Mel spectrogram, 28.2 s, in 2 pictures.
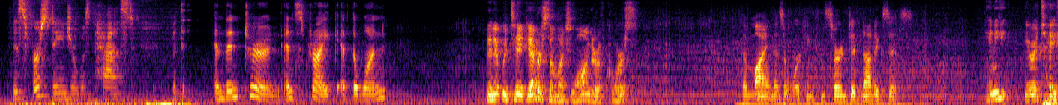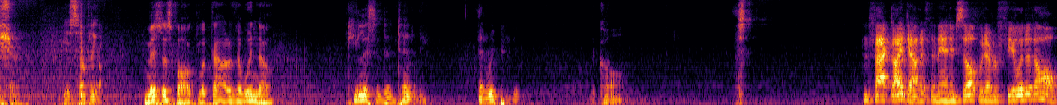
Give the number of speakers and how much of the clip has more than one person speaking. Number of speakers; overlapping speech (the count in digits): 7, no overlap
